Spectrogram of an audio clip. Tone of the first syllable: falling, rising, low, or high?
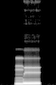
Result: low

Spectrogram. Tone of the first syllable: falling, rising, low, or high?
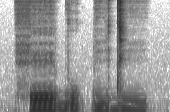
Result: low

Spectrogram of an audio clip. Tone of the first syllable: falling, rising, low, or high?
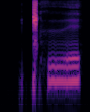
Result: low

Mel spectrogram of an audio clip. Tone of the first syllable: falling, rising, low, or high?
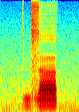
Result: high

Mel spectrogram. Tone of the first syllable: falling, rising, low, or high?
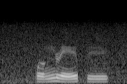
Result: rising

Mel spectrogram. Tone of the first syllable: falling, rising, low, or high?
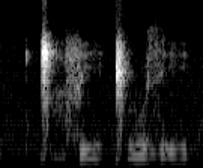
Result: high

